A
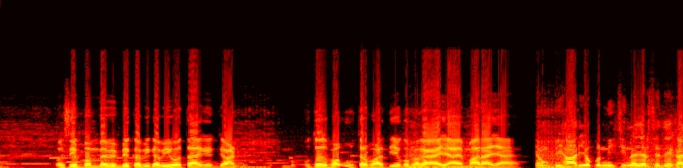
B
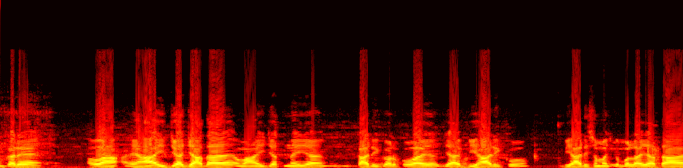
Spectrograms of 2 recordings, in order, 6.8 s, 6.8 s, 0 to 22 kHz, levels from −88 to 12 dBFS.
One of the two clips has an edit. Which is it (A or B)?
A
